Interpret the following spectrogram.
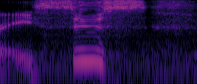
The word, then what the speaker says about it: Asus: sponsors band twitch and Asus or Asus like Dr Seuss if you want to pronounce it that way uh love having them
